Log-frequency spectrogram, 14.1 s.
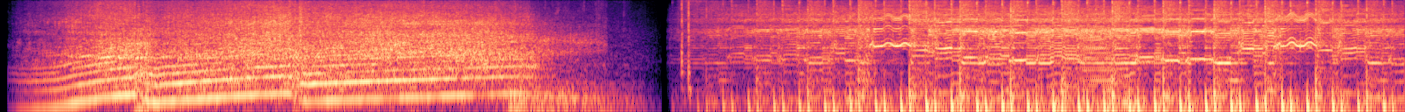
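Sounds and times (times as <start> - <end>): car engine accelerating hard: 0.1 - 6.0.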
